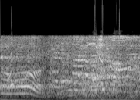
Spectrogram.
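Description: Several people talking at once: the general chatter of a busy dining room.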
